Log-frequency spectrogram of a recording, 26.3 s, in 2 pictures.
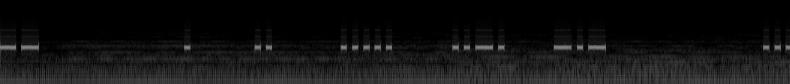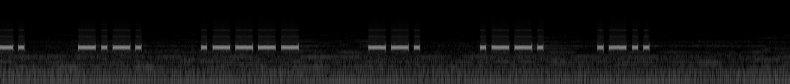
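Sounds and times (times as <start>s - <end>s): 
morse code beeps: 0.0s - 0.7s, 4.3s - 4.6s, 5.7s - 6.6s, 7.6s - 8.4s, 9.3s - 10.1s, 12.8s - 13.6s, 14.5s - 15.6s, 16.6s - 18.2s, 19.3s - 20.2s, 21.2s - 22.2s, 23.2s - 24.0s.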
